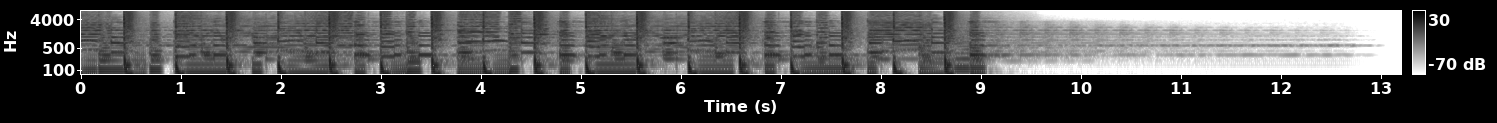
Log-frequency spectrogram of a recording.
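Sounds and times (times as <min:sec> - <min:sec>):
funk music: 0:00.0 - 0:09.3.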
